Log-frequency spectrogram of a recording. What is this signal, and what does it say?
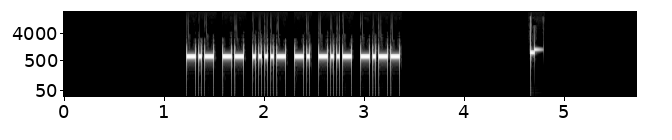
Morse code, heard as a keyed tone, about 40 wpm, 700 Hz. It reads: KM4NXY
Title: USA Call Signs Repeated 2x 40wpm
